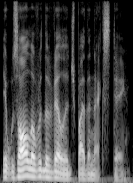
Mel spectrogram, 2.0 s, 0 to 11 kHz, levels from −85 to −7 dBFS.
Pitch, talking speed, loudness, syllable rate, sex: 95 Hz, 300 wpm, -19 LUFS, 7.1 syllables/s, male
